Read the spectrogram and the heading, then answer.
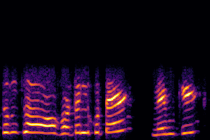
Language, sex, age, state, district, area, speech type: Marathi, female, 30-45, Maharashtra, Nanded, urban, conversation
